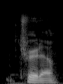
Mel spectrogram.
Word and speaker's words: Trudeau: feared uh how do you say his name theradu from canada or uh justin trudeau trudeau there you go he made a statement where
